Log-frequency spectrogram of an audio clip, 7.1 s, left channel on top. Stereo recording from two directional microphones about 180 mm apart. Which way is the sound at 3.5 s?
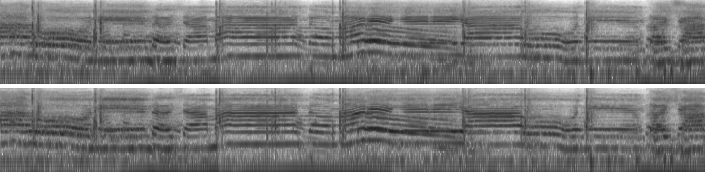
55° right (ahead or behind).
